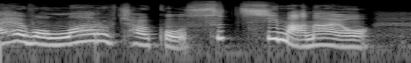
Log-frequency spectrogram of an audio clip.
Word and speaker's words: 숯이: 숯이 많아요. So they have different meaning, but the pronunciation is exactly the same.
